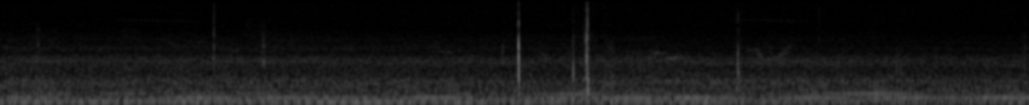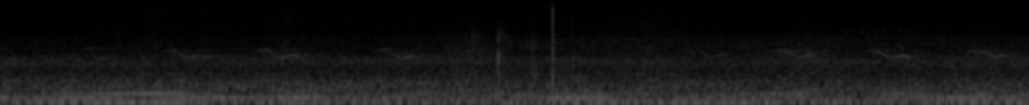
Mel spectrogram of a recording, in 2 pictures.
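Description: A steady low machine hum, with two sharp clicks close together about two and a half seconds in. From about six seconds, a bird gives a run of short repeated chirps.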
